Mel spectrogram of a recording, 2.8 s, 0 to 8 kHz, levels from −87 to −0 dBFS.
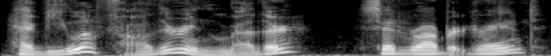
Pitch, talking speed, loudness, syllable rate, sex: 130 Hz, 195 wpm, -17 LUFS, 5.2 syllables/s, male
